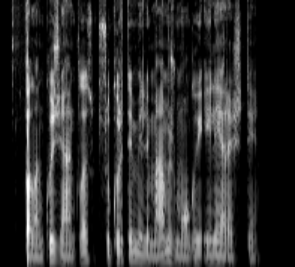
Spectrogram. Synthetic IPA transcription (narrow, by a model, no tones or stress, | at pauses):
pɐlˠɐŋkʊsʒʲɛˑŋˑklˠɐsːʊkʊɾʲt̪ʲɪmʲɪlʲɪmɑmʒmoːɡʊɪʔɛlʲeːɾɐʃʲt̪ʲḭː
